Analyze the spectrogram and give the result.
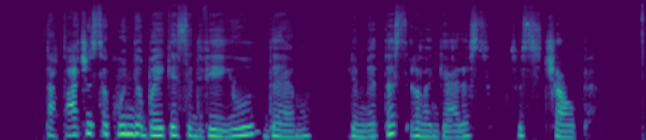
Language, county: Lithuanian, Vilnius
